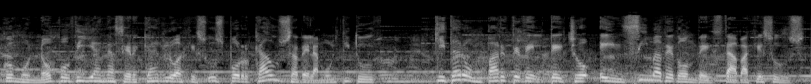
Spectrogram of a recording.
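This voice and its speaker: A man's voice: mid-range voice, lively intonation, a little slow. A man narrating scripture as scripted audio drama in a solemn storytelling manner. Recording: music bed behind the voice.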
